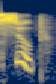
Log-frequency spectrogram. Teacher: there is no vibration of the vocal cords. This is why this sound is regarded as voiceless alveolar fricative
